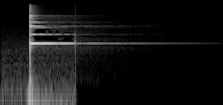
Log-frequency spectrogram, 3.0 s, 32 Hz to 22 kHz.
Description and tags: F#5note (Glass)
Water glass struck by chopstick. Notes were created by adding and subtracting water. Recorded on Avatone CV-12 into Garageband; compression, EQ and reverb added.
